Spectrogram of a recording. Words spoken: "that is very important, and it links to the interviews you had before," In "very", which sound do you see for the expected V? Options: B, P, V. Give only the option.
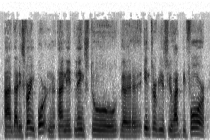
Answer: V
